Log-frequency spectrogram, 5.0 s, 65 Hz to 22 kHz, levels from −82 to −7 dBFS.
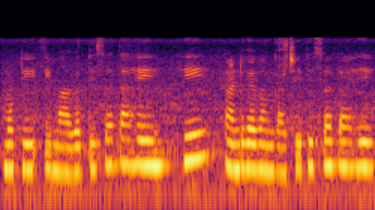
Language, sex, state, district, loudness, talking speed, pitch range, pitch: Marathi, female, Maharashtra, Gondia, -16 LUFS, 110 wpm, 200-225 Hz, 215 Hz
